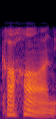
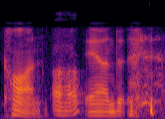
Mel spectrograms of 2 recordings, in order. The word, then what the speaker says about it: Kahan: the Wrath of Khan now that's actually the way William Khan pronounces his name Berkeley Professor uh it's not Kahan it's KH and so it's exactly The Wrath of Khan every time anybody comes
